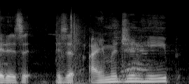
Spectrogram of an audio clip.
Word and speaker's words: Imogen Heap: Is it Imogen Heap? Imogen Heap.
